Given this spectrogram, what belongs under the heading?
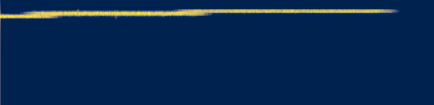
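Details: A steady, very high-pitched pure tone rising slightly, then cutting off: a high-frequency hearing test tone for checking ear age.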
